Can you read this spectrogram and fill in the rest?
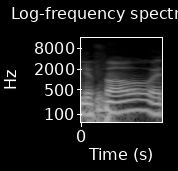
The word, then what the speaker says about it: Dufault: My name is Peter Kane Dufault. It's spelled D-U-F-A-U-L-T as in default, but it's a French name, French-Canadian.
